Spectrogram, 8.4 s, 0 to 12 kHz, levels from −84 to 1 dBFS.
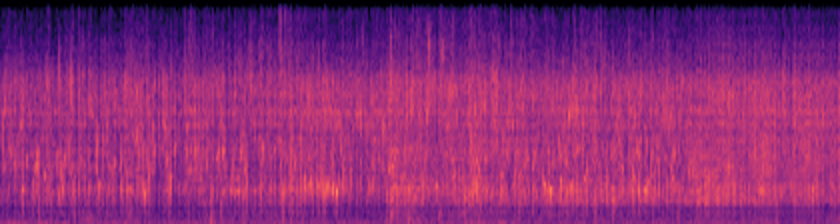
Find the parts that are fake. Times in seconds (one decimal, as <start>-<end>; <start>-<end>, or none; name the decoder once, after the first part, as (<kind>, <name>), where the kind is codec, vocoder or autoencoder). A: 6.9-8.4 (autoencoder, DAC-VAE)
